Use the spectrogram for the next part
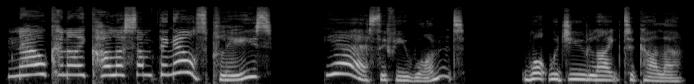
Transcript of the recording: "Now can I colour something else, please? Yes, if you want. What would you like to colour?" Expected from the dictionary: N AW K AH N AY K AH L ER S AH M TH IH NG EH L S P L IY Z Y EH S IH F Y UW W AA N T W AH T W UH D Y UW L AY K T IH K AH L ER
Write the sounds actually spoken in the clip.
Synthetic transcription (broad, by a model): N AW K AH N AY K AH L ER S AH M TH IH NG EH L S P L IY Z Y EH S IH F Y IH W AA N T W AH T W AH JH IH L AY K T IH K AH L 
